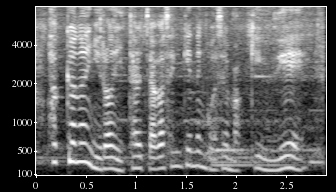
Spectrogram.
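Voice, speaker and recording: Over background music, a woman talks at a fairly quick pace and a medium pitch, her pitch swinging very widely. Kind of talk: audiobook reading of nonfiction.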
